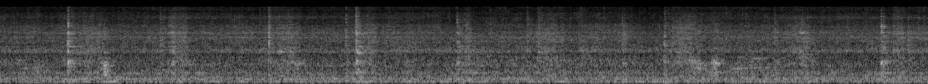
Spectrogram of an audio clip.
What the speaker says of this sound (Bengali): আলু দিয়ে একটু কষিয়ে নেব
